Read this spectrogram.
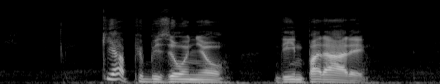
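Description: A middle-aged man speaks close to the microphone with animation.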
